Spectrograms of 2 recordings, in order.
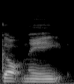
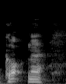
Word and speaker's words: Gottne: tiny Football Club have got knee or got nur sorry keep saying it wrong and trying to take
